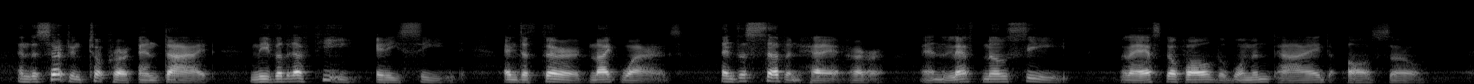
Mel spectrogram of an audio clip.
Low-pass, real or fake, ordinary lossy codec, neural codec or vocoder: 7.2 kHz; fake; AAC, 48 kbps; codec, 16 kHz, 0.5 kbps, FunCodec, trained on LibriTTS, 25 frames a second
